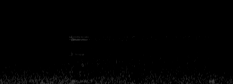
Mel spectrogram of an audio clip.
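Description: Near silence: faint room tone on an online call, with a faint steady high-pitched electronic tone that starts under a second in and lasts about a second.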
